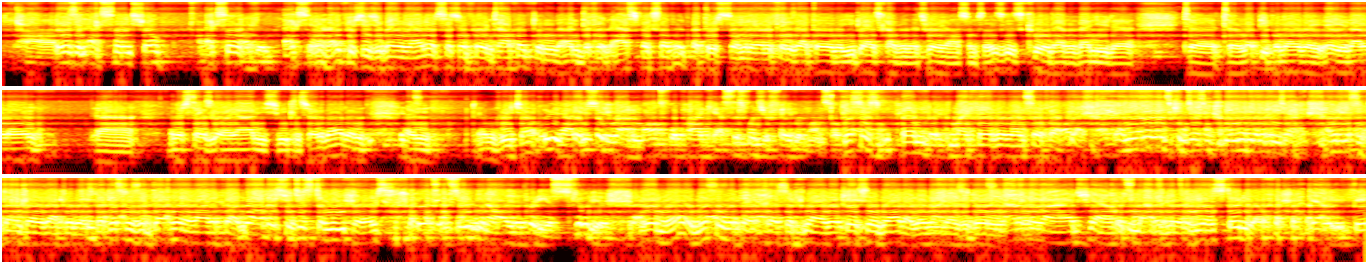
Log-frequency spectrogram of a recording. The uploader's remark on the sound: APOLOGIES FOR THE SOUND QUALITY-TECHNICAL DIFFICULTIES BEING WORKED ON.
